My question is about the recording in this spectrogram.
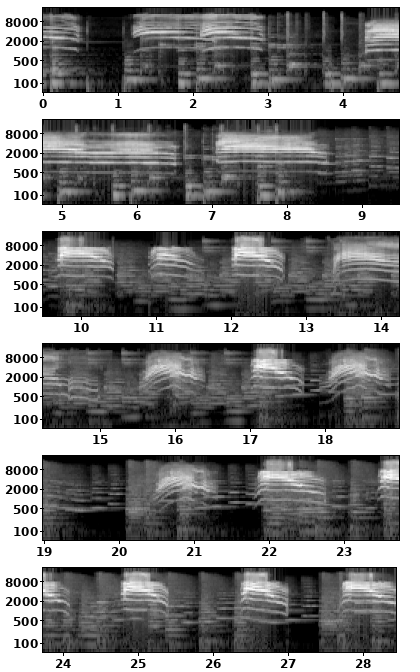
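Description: Cat meowing again and again over background music: two long drawn-out meows near the start, then a quick run of short meows about one a second.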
